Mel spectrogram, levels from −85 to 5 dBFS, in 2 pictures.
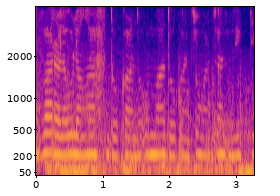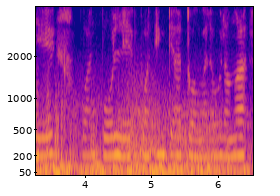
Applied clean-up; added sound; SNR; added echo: none; Thunder; 0 dB; none.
